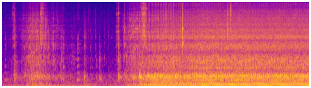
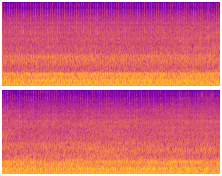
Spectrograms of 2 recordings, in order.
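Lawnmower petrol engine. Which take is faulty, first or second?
second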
